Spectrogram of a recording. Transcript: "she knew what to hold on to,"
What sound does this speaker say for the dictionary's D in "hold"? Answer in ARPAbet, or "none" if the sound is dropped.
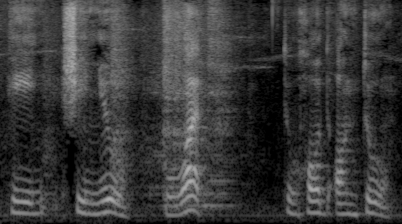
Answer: D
